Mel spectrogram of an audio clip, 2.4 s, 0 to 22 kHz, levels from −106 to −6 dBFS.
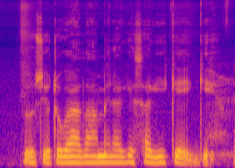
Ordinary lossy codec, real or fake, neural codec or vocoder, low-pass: none; real; none; none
